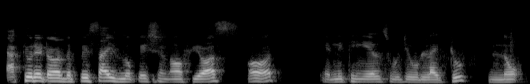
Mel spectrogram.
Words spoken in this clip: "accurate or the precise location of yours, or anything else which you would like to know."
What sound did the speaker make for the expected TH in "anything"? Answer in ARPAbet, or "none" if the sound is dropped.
T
